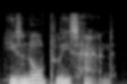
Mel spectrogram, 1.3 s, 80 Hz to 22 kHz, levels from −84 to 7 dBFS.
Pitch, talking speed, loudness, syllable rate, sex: 120 Hz, 235 wpm, -14 LUFS, 6.3 syllables/s, male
